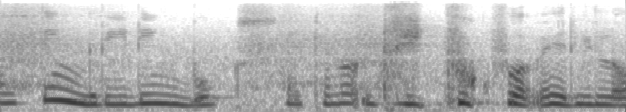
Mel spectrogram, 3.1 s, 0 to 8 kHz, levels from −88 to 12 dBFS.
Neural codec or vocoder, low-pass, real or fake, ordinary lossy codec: vocoder, 44.1 kHz, 128 mel bands every 256 samples, BigVGAN v2; 7.2 kHz; fake; none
